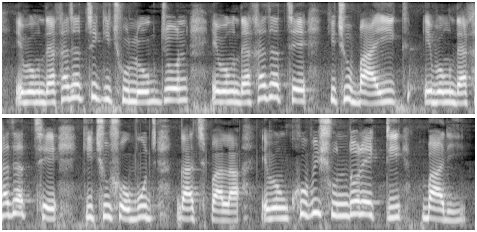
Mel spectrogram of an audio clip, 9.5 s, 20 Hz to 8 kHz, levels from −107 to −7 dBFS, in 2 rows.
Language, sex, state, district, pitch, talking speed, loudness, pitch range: Bengali, female, West Bengal, Dakshin Dinajpur, 265 Hz, 140 wpm, -15 LUFS, 240-310 Hz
